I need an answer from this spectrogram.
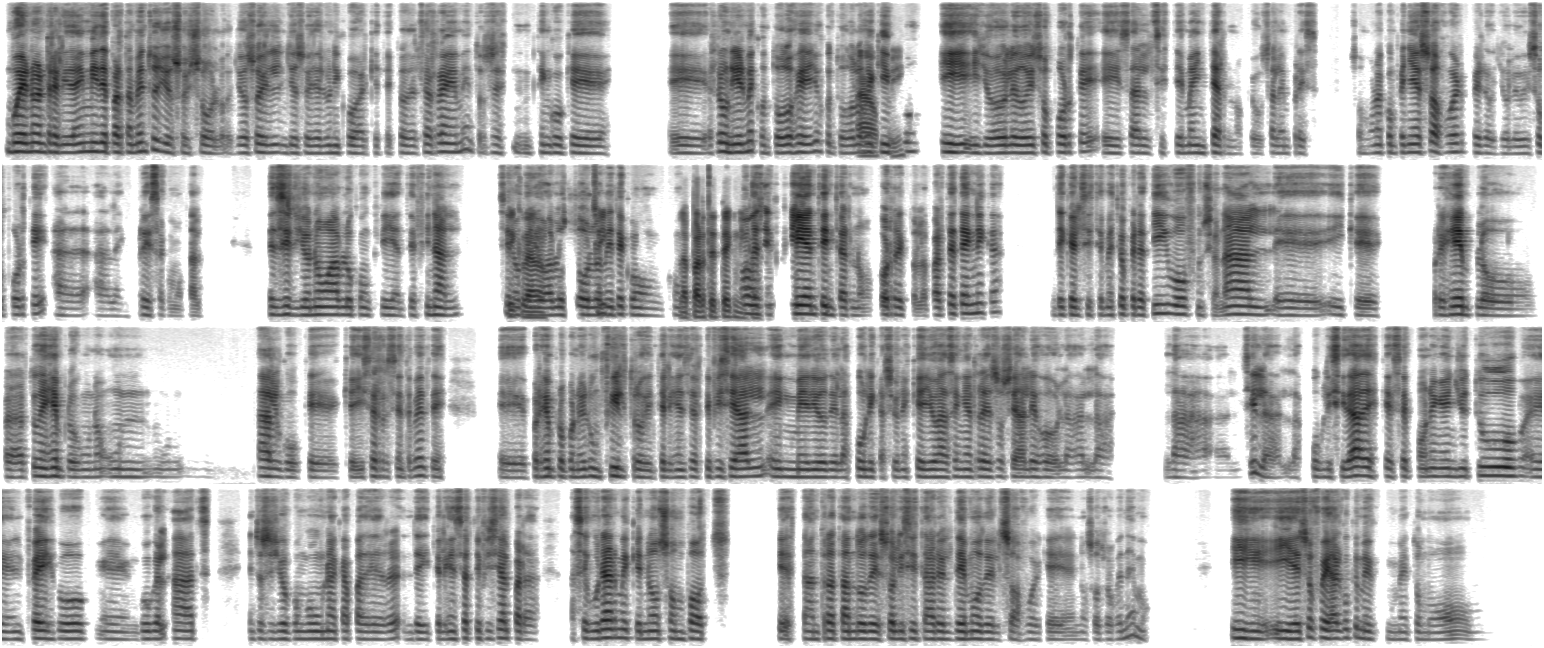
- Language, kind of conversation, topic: Spanish, advice, ¿Cómo puedo negociar el reconocimiento y el crédito por mi aporte en un proyecto en equipo?
- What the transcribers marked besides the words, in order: none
